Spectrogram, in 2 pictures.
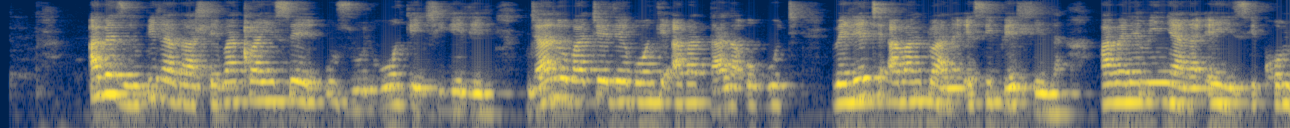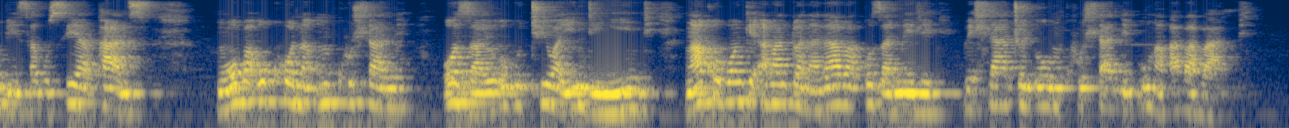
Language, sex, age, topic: North Ndebele, female, 25-35, health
